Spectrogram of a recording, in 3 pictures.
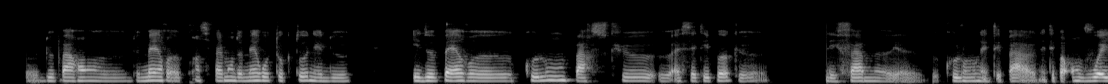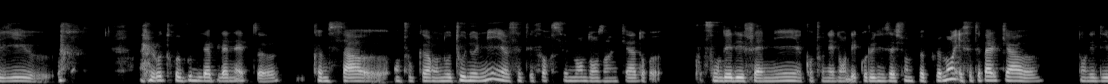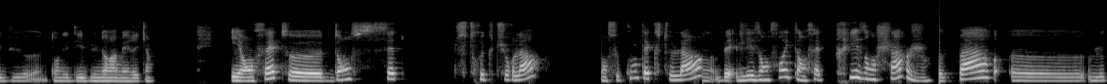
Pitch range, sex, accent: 160-200 Hz, female, French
